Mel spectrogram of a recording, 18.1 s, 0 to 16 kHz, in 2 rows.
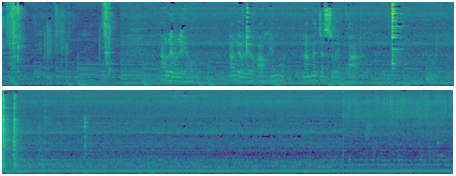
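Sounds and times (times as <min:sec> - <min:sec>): kitchen appliance humming: 0:00.0 - 0:18.0
metal spoon clinking on glass: 0:07.8 - 0:08.1.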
